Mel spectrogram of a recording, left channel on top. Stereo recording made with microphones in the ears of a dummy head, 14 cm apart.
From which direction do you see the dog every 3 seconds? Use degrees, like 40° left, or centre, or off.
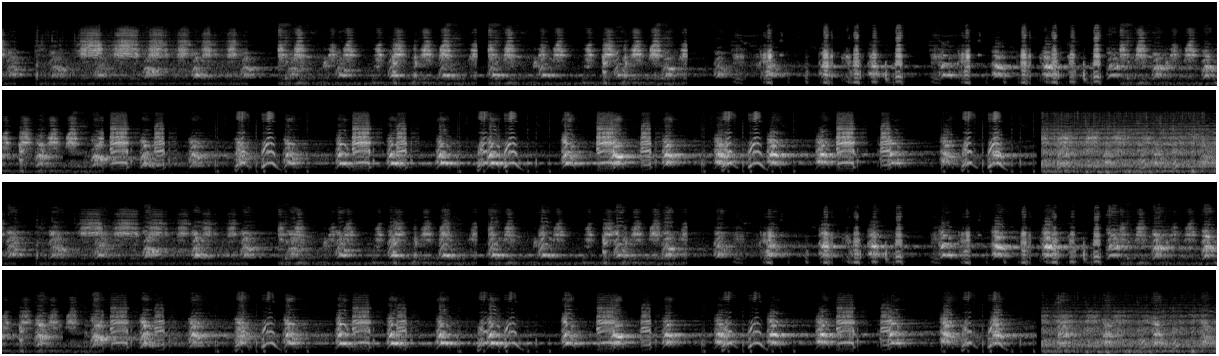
40° right, 40° right, 40° right, 30° right, 20° right, 10° left, 30° left, 30° right.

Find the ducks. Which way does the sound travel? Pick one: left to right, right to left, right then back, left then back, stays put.
stays put.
